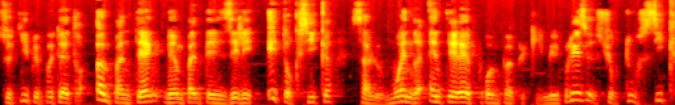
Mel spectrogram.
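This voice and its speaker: Fairly high in pitch, this man's voice moves through very wide pitch swings. It is somewhat breathy. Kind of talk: political commentary monologue. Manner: fast.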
